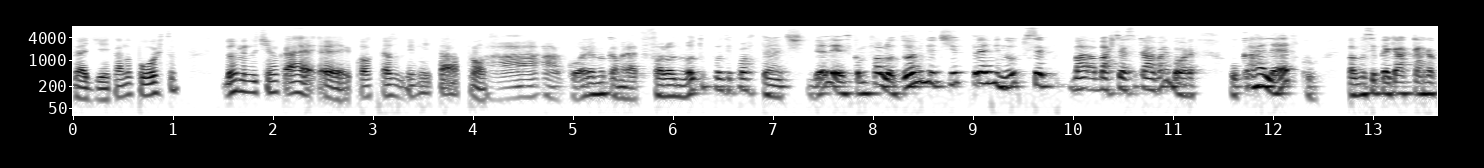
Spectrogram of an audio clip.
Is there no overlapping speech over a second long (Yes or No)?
Yes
